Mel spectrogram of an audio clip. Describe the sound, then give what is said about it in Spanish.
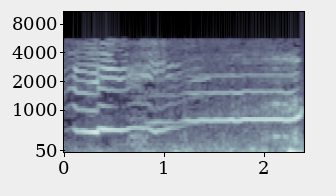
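A stretched balloon neck, its tip pulled so the edges come together and vibrate, lets air escape in a continuous, high, reedy squeal lasting a couple of seconds, wavering slightly and creeping upward in pitch before cutting off. “Eso es porque al jalar la, orilla del globo se juntan los bordes y a la hora que regresa el aire y hace que vibre.”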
